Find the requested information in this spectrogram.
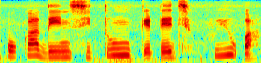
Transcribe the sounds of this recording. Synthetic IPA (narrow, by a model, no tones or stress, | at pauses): ɔkad̪insit̪uŋkɛʈɛd͡ʒhujuʔa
